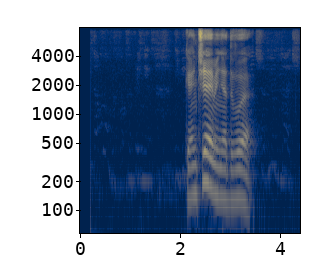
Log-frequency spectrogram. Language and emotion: Russian, angry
